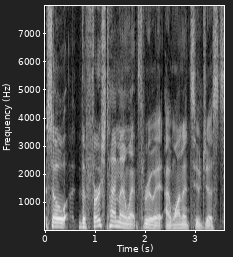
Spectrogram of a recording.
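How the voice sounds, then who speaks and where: At a fairly slow pace, a man with an American accent speaks with lively intonation. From New York. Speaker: podcast co-host. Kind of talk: casual chat. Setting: remote recording.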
